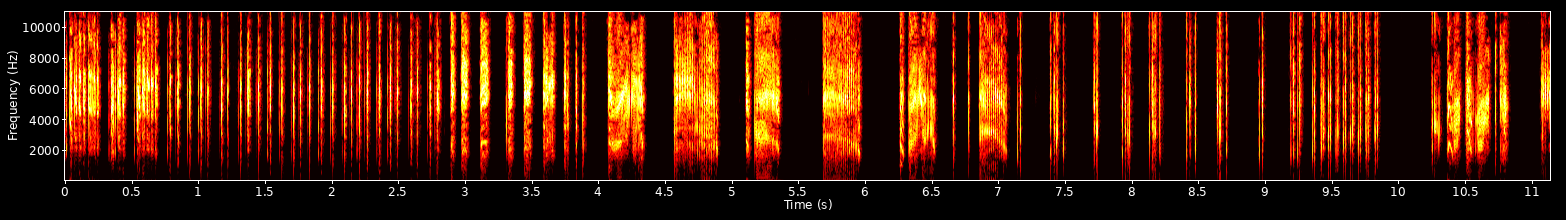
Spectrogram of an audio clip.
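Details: Edible-nest swiftlet attraction call used in bird houses for swiftlet farming: long stretches of very rapid high twittering and clicking, broken by brief silences, with fast chirp trains resuming.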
